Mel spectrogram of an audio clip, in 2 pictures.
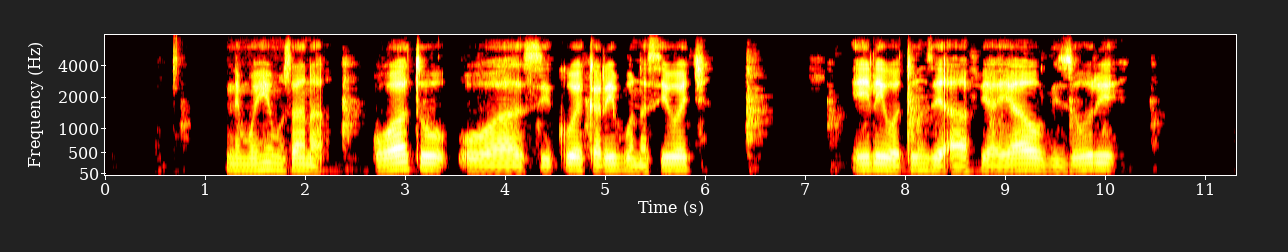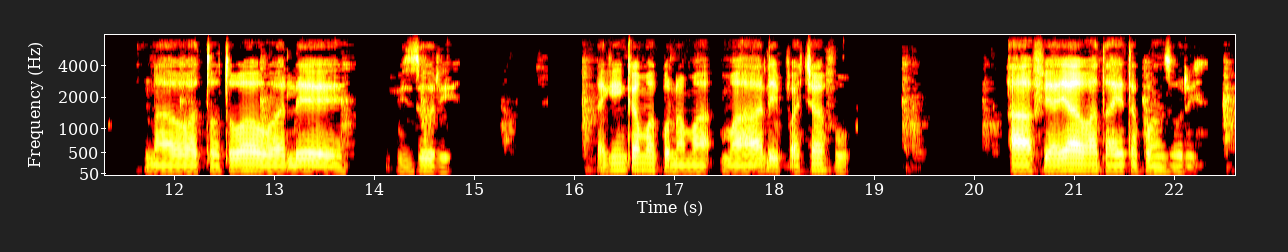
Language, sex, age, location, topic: Swahili, male, 18-24, Wajir, government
